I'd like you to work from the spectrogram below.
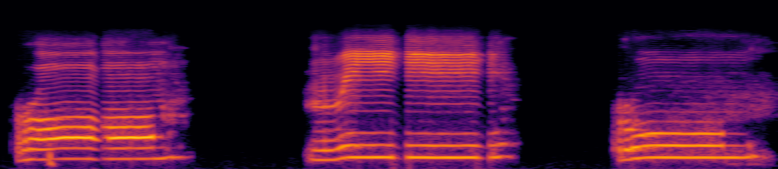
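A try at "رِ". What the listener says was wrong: Nah, ri-nya ketebelan. Tipis ya. Ri gitu ya. Ri biasa. Rini, Rika gitu ya.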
